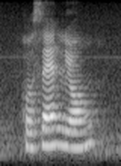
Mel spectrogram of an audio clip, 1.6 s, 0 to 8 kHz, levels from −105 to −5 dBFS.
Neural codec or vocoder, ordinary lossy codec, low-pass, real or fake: none; none; none; real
